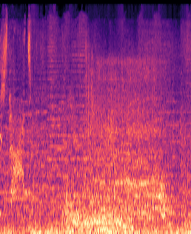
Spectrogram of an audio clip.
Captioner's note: rumbling growl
